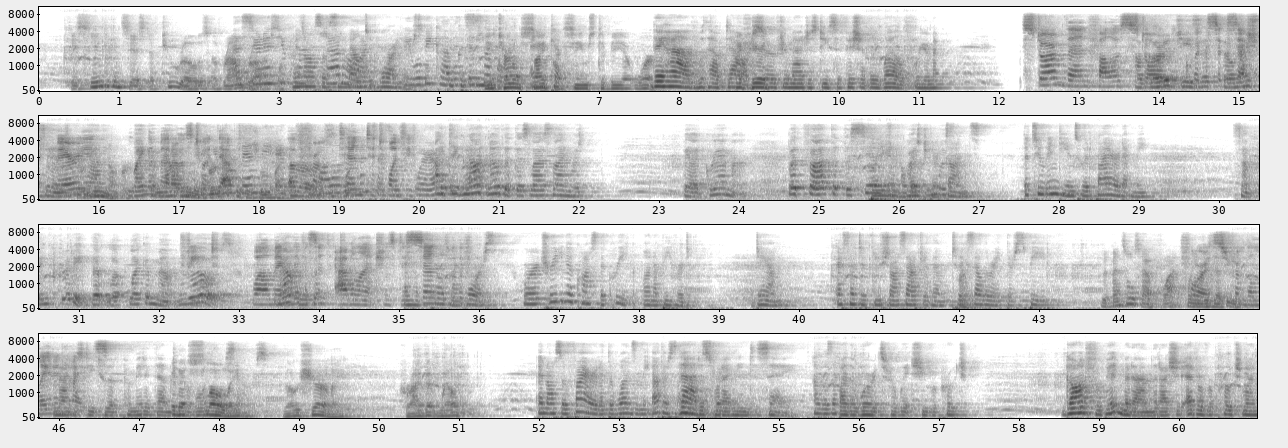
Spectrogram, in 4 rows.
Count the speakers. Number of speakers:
seven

